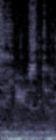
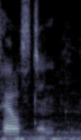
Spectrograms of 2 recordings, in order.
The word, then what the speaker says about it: Houston: be on the left it's Houston not H I don't I've never heard it pronounced hon I don't know why I mean I'm there's no other way that would be pronounced than Houston is it even open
